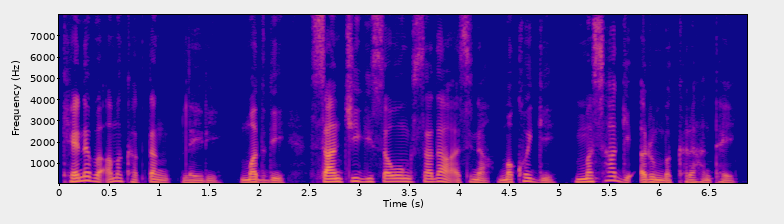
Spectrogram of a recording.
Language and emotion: Manipuri, neutral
